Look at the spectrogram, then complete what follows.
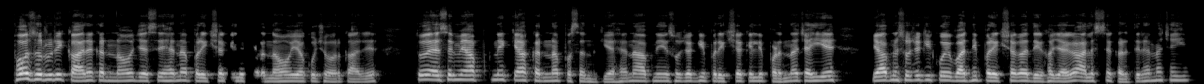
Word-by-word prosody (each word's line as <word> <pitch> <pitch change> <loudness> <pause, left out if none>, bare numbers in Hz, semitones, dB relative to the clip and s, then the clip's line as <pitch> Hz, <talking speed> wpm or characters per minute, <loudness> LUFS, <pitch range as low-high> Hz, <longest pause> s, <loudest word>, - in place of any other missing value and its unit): बहुत 255 +2 +8
ज़रूरी 235 0 +3
कार्य 170 +2 +4
करना 175 -3 -2
हो। 175 +1 0
जैसे 175 0 -1
है 175 0 0
ना 185 +1 -1
परीक्षा 155 +1 0
के 160 - -9
लिए 160 - -1
पढ़ना 140 0 -3
हो 150 +2 -2
या 150 -1 +2
कुछ 150 - -6
और 130 0 -3
कार्य, 130 +4 -5 0.4
तो 220 - 0
ऐसे 215 0 +5
में 220 0 +1
आपने 215 +1 -1
क्या 195 -2 +3
करना 170 +1 -1
पसंद 145 -4 -6
किया, 125 0 -4
है 145 +4 -7
ना? 165 +1 -1
आपने 165 0 -3
ये 160 - -2
सोचा 165 0 -1
कि 170 +2 -4
परीक्षा 155 +1 0
के 160 - -3
लिए 165 0 -3
पढ़ना 145 +5 -1
चाहिए? 180 +3 +1 0.3
या 185 +1 +6
आपने 200 +1 +2
सोचा 205 +1 -1
कि 205 0 -3
कोई 195 -2 0
बात 175 -1 +4
नहीं 195 +1 -4
परीक्षा 170 +1 +4
का 175 0 +5
देखा 150 +2 -1
जाएगा, 150 +5 +2
आलस्य 165 +1 -1
करते 120 -2 -4
रहना 170 +4 -5
चाहिए? 195 0 -9
170 Hz, 255 wpm, -22 LUFS, 155-195 Hz, 0.4 s, बहुत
